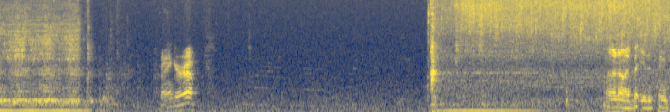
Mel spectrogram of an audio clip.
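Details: GE washing machine just after seal replacement (owner doubts the seal fit and expects leaks): rushing water pours into the tub over a low hum, stops, then starts again; the fill sounds normal with no odd noises.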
